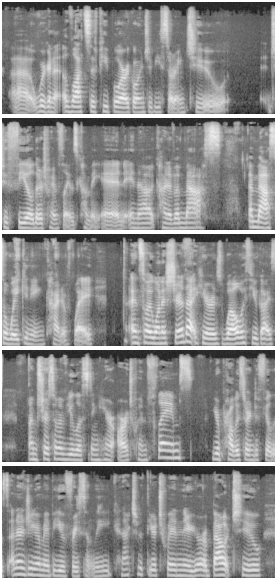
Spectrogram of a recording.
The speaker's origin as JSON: {"language": "English", "country": "United States", "tie": "born or raised there", "moved": "yes", "said": "I am American born, um, I am American citizen"}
